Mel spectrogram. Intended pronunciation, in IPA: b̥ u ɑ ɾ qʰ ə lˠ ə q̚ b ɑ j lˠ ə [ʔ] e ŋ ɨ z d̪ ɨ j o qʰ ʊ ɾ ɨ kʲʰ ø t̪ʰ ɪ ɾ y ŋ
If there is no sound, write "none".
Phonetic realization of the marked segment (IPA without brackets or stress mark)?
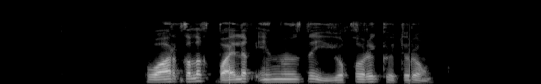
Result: q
